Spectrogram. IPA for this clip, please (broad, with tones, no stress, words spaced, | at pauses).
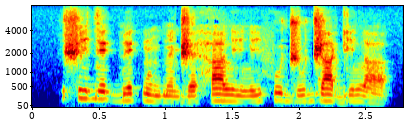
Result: ʃi˦de˦˨ ɡ͡be˧k͡pũ˨ɡ͡bɛ̃˨d͡ʒɛ˨ ha˧li˨li˨˦ fu˦˨d͡ʒu˨˦d͡ʒa˦˨ ɡi˧la˨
